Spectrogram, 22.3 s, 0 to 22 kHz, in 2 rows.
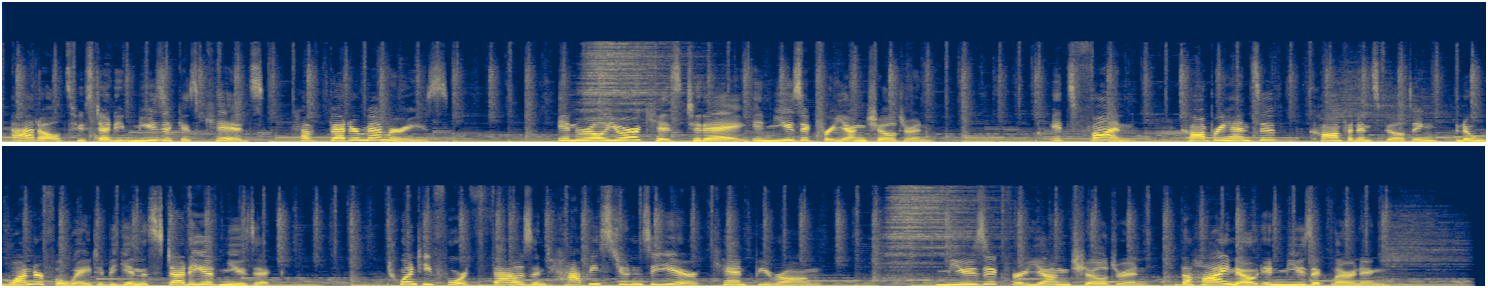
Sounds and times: Speech: 0:00.0 - 0:03.3, 0:04.2 - 0:07.0, 0:07.9 - 0:13.2, 0:14.0 - 0:17.3, 0:18.1 - 0:21.5
Background music: 0:00.0 - 0:22.2.

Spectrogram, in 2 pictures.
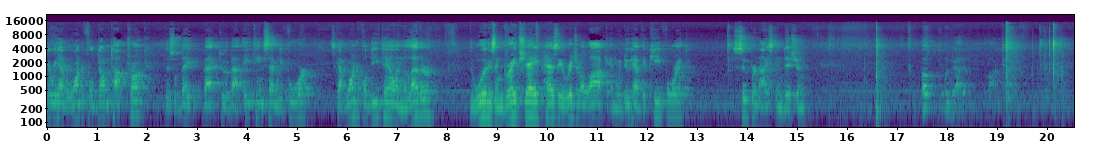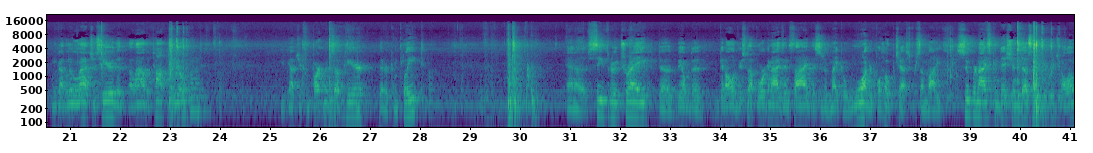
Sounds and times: Speech: 0:00.0 - 0:07.8, 0:08.4 - 0:12.9, 0:13.6 - 0:15.2, 0:17.5 - 0:19.2, 0:20.6 - 0:23.8, 0:25.2 - 0:28.2, 0:30.9 - 0:41.0.

